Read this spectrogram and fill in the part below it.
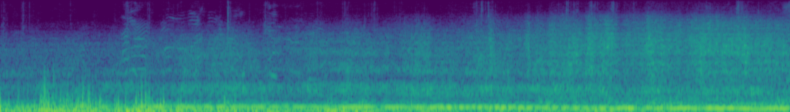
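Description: Battle of Britain Memorial Flight vintage aircraft with Rolls-Royce engines passing at a Southport airshow, a loud continuous droning propeller-engine roar with a steady low tone, under an announcer's commentary.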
